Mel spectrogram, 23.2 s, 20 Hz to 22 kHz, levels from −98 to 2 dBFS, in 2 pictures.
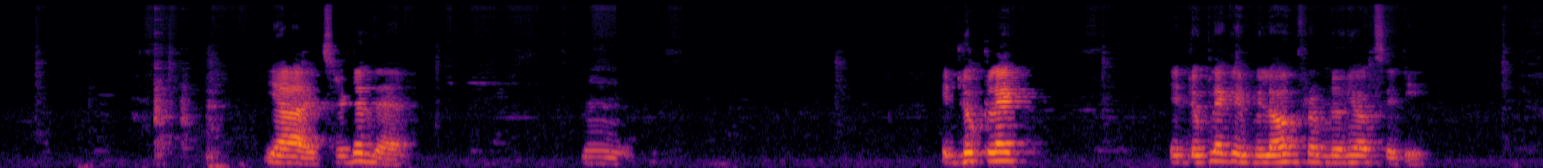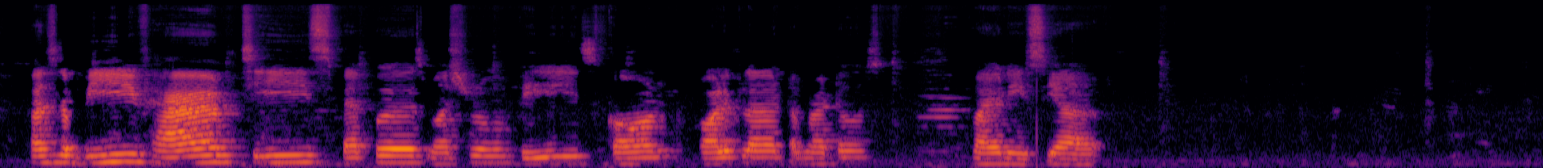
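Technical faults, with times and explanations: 19.34 to 20.41 s, CD scratch ticks: five small ticks over about a second of the speech, roughly five a second, the longest lasting just a few milliseconds. That steady spacing is the giveaway. A scratch or blemish on the disc passes the laser once per revolution, and each pass wipes out more data than error correction can rebuild, so the player patches or mutes those few samples and you hear a brief tick.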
